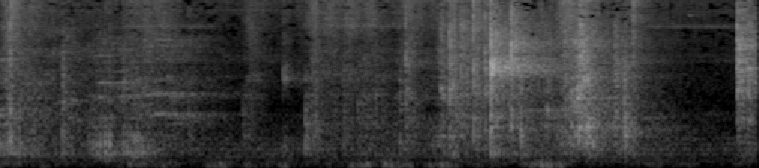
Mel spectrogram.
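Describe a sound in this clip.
Cardboard and paper rustle as a box is unpacked close by.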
